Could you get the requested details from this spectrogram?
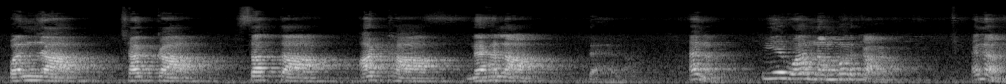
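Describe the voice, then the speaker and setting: A man's voice: sits high, a bit bright, slight background noise. A man teaches a lesson, explaining step by step and asking and answering his own questions. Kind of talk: classroom lesson. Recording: echoey room from far off.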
